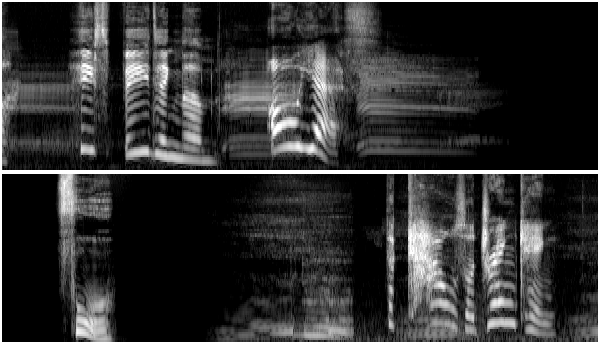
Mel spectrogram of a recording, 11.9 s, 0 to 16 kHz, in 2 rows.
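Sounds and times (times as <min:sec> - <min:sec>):
lamb bleating on a farm: 0:00.0 - 0:00.8, 0:02.1 - 0:05.1
speech: 0:00.0 - 0:03.6, 0:06.6 - 0:07.2, 0:09.8 - 0:11.9.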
